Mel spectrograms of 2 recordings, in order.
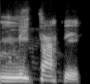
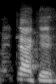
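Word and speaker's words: maitake: I keep hearing how you pronounce certain mushrooms, but the mushroom is called shiitake, and the other one is called mitake. Thank you. All right. Thank All right. Shiitake and mitake.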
